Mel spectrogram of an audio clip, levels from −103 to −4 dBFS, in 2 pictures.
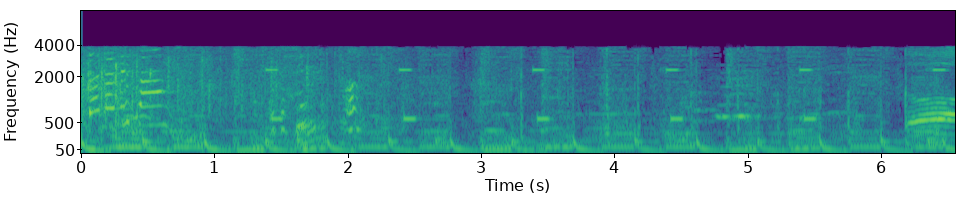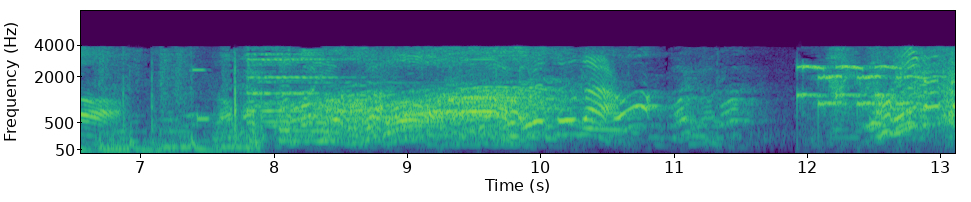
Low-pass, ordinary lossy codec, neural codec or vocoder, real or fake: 7.2 kHz; AAC, 16 kbps; none; real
